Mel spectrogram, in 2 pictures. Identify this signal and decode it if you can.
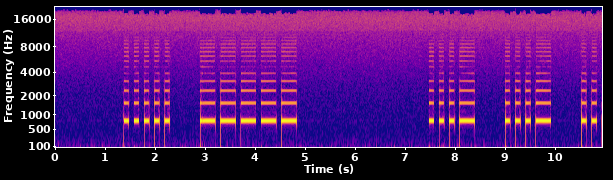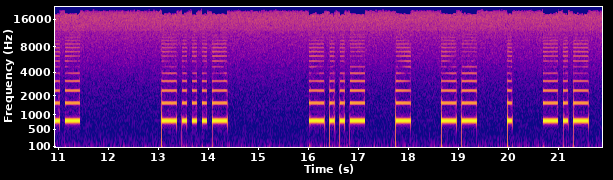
Morse code, heard as a keyed tone, about 12 wpm, spaced as for 9 wpm, 780 Hz. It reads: 50 VVV <BT> XTMEK
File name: Taviro HA6VA B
